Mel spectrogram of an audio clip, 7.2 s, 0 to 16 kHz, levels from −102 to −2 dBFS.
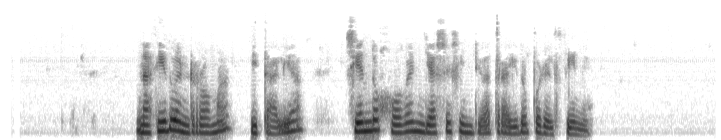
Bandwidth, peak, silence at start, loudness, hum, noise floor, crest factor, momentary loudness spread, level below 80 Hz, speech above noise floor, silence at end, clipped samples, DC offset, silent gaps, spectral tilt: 6.8 kHz; -8 dBFS; 1.35 s; -26 LUFS; none; -82 dBFS; 20 dB; 11 LU; -62 dBFS; 57 dB; 1.3 s; under 0.1%; under 0.1%; none; -8 dB/octave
